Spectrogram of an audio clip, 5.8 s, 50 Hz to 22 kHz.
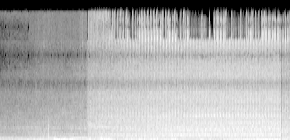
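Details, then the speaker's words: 2016–2020 Kia Sorento 3.3 V6 after spark plug and ignition coil replacement: brief crank and catch, then settled even idle hum, no misfire stumble; runs normally. "Sounds just like a normal Kia engine."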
